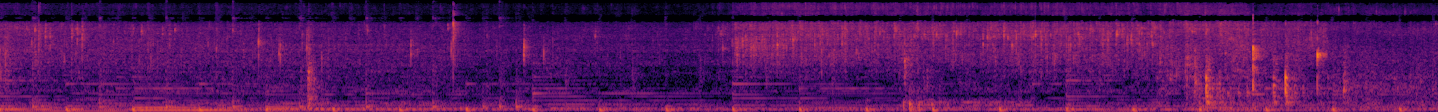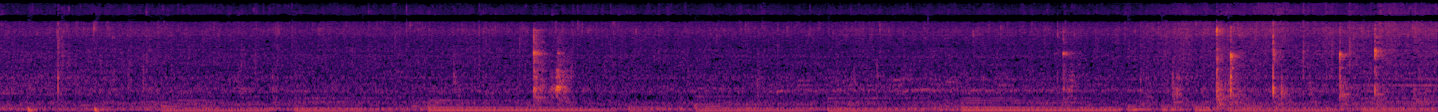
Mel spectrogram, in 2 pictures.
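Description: Chopped onion and ginger sizzling in hot oil in a wok. Now and then a spatula clicks and scrapes against the pan as it is stirred, a cluster of clicks coming around halfway and again near the end. Soft background music with low sustained notes plays underneath.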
